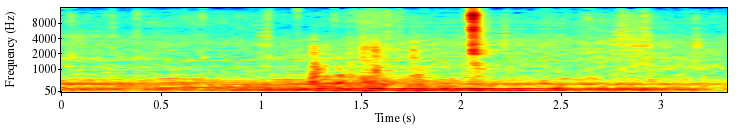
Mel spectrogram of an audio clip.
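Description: A car engine hums steadily outside, its low drone swelling a little as it passes before easing off again, with no voices present.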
